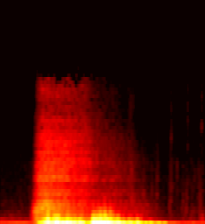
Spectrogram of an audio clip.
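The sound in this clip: A long, breathy exhale is taken during a guided breathing exercise. It is soft and airy, swelling in two pulses over about a second and a half, with no talk.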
